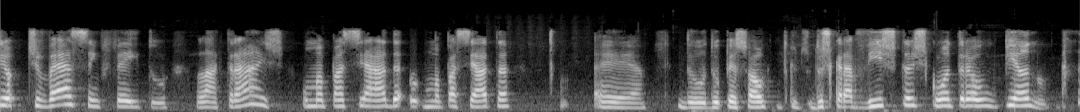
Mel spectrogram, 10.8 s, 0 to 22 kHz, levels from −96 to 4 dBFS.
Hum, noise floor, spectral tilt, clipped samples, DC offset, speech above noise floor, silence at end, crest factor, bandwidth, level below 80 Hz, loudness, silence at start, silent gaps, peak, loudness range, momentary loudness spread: none; -36 dBFS; -3.5 dB/octave; under 0.1%; under 0.1%; 20 dB; 0.15 s; 16 dB; 8 kHz; -52 dBFS; -15 LUFS; 0 s; none; 0 dBFS; 4 LU; 16 LU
